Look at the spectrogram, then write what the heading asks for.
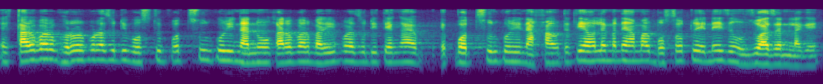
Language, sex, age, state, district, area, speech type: Assamese, female, 45-60, Assam, Barpeta, rural, spontaneous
